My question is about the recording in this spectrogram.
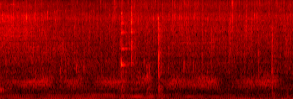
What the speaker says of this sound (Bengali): একটু সাদা তেল দিয়ে দিলাম, দিয়ে আমি ডিমটা দিয়ে দিলাম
